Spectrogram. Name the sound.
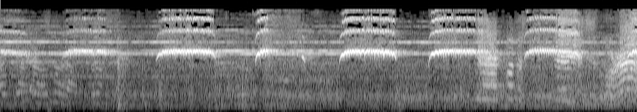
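train arriving and stopping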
